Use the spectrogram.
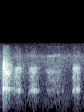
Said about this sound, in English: As you can see, my dog is thoroughly thrilled over this whole situation.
